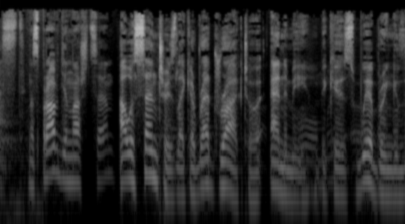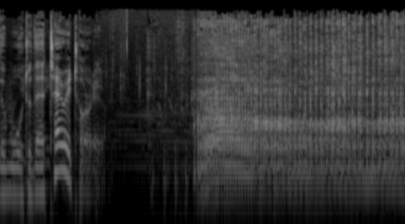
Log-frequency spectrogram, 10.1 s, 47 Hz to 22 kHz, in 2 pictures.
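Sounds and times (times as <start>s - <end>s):
speech: 0.1s - 6.5s, 7.4s - 8.2s
small drone propeller engine buzzing: 6.9s - 10.1s.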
